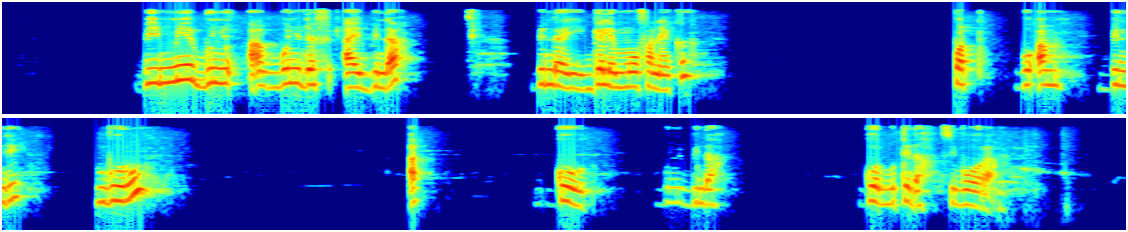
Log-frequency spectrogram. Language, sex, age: Wolof, female, 25-35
